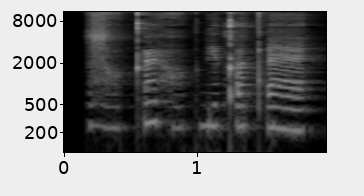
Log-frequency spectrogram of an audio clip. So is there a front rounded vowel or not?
yes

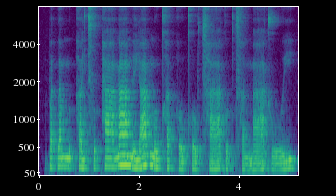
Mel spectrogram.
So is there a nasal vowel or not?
no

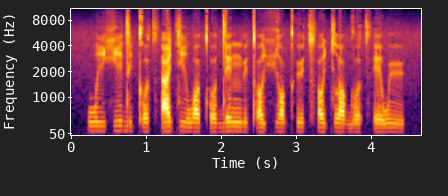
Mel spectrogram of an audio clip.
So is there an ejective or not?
yes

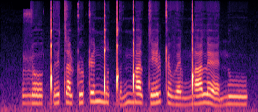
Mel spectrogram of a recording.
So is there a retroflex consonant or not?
yes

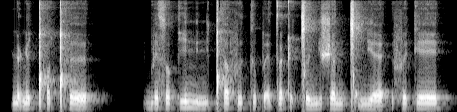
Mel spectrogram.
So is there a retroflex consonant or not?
yes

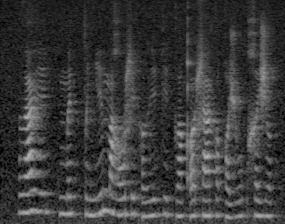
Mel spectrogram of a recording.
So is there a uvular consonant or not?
yes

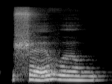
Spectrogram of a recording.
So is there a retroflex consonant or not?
yes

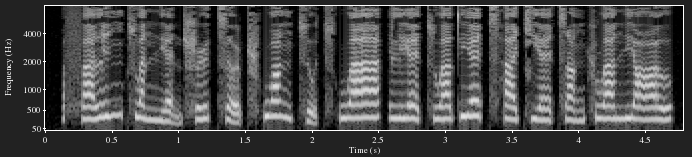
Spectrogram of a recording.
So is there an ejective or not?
no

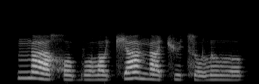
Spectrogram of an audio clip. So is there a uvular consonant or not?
yes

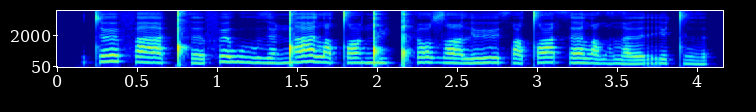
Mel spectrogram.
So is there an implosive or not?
no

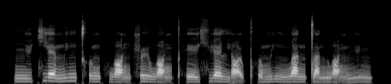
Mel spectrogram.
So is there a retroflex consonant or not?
yes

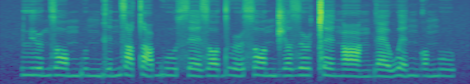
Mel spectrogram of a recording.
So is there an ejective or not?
no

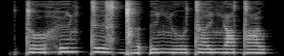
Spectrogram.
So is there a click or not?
yes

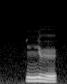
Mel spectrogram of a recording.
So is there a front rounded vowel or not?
yes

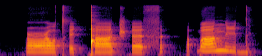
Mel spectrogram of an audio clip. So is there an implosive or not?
yes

